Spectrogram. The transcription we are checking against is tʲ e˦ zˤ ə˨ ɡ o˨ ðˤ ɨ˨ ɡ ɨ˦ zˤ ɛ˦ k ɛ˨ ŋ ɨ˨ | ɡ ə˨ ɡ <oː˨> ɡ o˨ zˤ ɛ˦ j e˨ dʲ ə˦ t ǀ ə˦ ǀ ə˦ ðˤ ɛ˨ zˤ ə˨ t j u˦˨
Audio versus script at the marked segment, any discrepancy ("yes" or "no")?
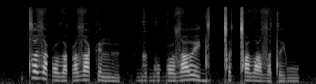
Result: yes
